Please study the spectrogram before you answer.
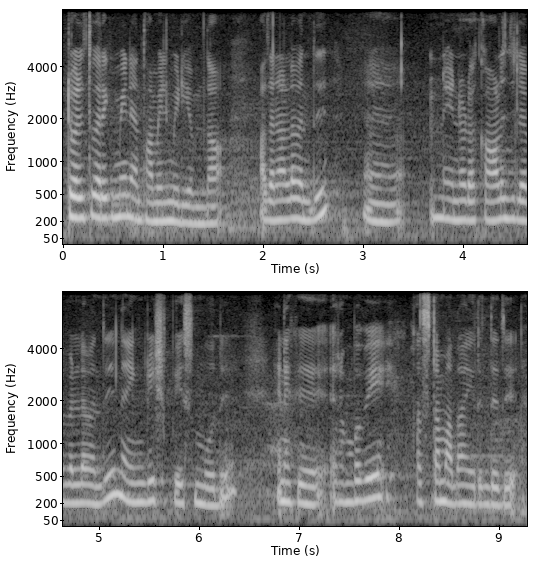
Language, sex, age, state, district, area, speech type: Tamil, female, 18-30, Tamil Nadu, Thanjavur, rural, spontaneous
